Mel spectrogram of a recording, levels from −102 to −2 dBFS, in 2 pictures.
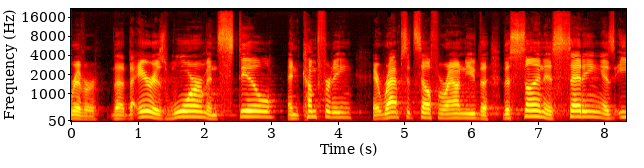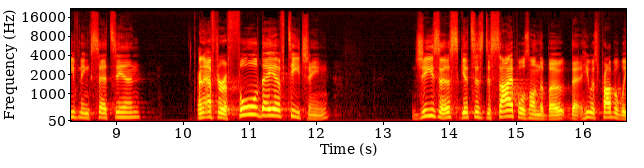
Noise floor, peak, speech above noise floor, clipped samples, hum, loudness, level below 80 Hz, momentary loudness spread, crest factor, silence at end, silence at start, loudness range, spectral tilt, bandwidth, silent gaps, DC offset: -76 dBFS; -8 dBFS; 48 dB; under 0.1%; none; -28 LUFS; -80 dBFS; 10 LU; 20 dB; 0 s; 0 s; 3 LU; -3 dB/octave; over 20 kHz; none; under 0.1%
